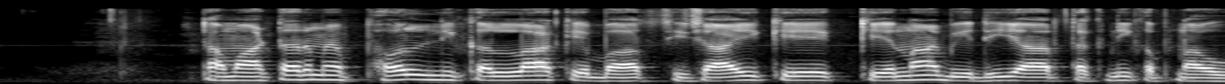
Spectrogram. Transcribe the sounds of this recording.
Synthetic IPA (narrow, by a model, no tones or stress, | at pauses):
ʈəmaːʈəɾmẽpʰəlnɪkəlːakebaːd̪sɪt͡ʃaːikekeːnabid̪ʱiaːɾt̪əknikəpnaːu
